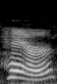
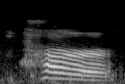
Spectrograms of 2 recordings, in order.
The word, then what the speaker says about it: her: head so that her it's actually not hair because that sounds like hair right yes you want to say her her on her on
